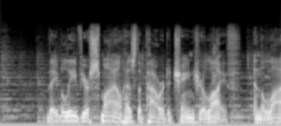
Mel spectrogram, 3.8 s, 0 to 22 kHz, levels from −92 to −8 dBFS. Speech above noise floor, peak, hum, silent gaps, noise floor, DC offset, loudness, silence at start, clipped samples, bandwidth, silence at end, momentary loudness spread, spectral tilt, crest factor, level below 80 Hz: 22 dB; -4 dBFS; none; none; -38 dBFS; 3%; -17 LUFS; 0 s; under 0.1%; 11 kHz; 0 s; 8 LU; -6 dB/octave; 14 dB; -36 dBFS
